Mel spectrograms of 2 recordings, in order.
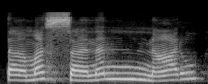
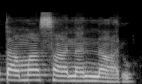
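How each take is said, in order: First: तमस्सनन with the s doubled, slowly; slow correct reading. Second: तमसनन with a single smooth s; wrong smooth reading. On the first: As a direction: hold the doubled s gently. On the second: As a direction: demonstrate the error, slowly. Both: Shown as a demonstration. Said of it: "सीन मैंने smooth निकाल दिया".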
